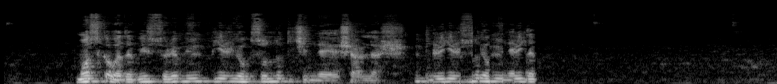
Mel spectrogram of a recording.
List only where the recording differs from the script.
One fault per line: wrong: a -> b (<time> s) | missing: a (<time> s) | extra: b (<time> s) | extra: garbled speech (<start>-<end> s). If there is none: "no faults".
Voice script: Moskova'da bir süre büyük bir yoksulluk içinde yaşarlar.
extra: garbled speech (4.1-5.4 s)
